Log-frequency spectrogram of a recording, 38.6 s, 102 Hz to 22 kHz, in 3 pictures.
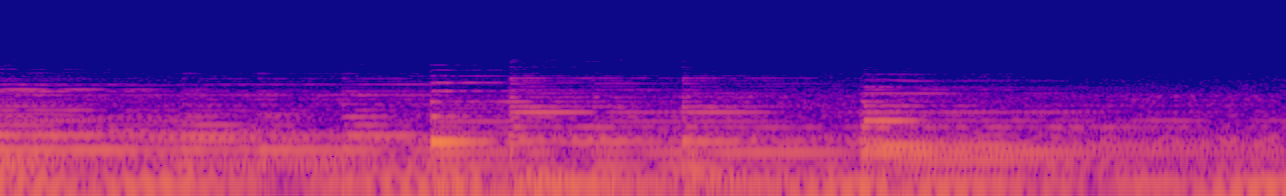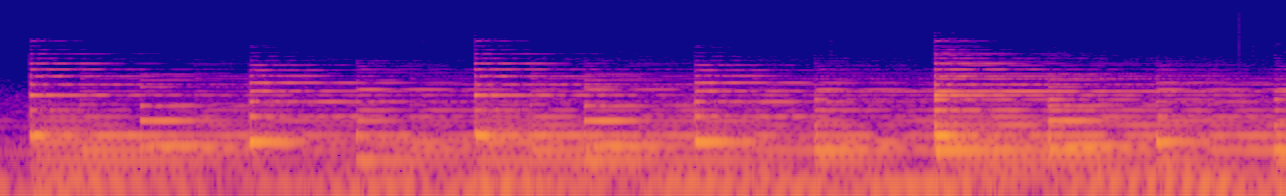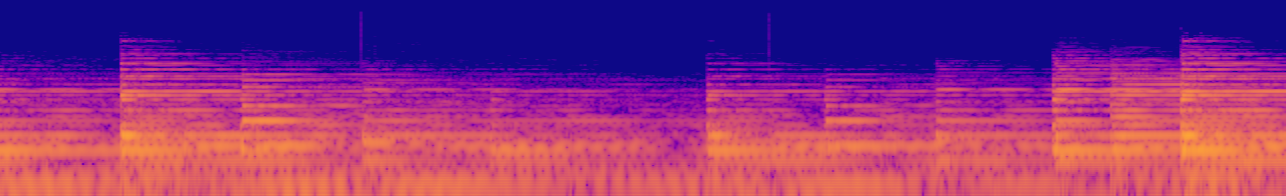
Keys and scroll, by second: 3.9 Right, 9.8 Right, 14.5 Right, 16.6 Right, 21.8 Right, 26.2 Right, 31.9 Right, 34.0 Right.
